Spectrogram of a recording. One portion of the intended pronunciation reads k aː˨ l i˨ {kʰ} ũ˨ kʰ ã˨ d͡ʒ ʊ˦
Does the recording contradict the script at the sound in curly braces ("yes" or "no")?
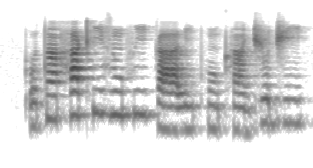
yes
